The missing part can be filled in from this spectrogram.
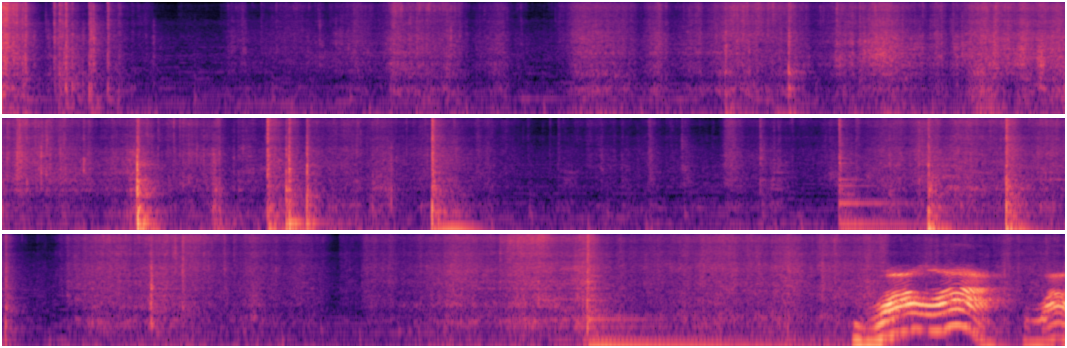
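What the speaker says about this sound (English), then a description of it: "what we're about to do is peel back the plastic and see how it looks" Protective plastic is peeled back from a car after the brake calipers are painted, giving irregular crackling and crinkling rustles in uneven bursts over a long stretch, with a faint voice near the end.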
